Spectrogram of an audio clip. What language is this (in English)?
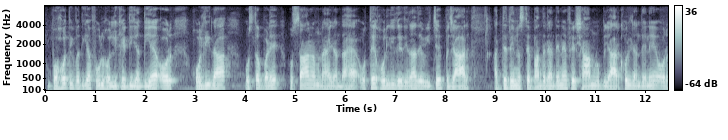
Punjabi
